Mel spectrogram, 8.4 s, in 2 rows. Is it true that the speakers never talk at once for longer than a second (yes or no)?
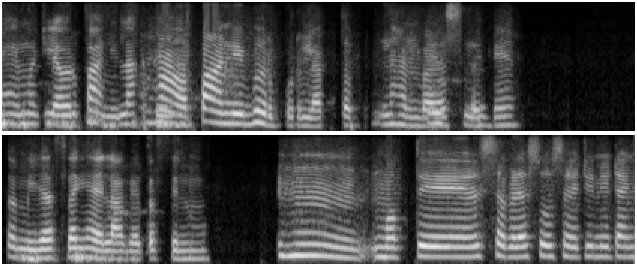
yes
